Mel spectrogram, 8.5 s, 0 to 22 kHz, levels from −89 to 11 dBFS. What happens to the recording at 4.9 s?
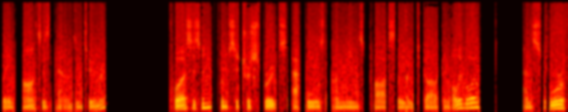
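The speech at 4.9 s, as throughout the clip, was likely quantised to very few levels and rounded without dither, a coarseness that fits roughly 5-bit resolution. This is low bit depth without dither. Because the rounding error tracks the waveform instead of being spread out as noise, it sits only about 15 dB below the speech and comes across as grainy, gritty distortion that shifts with the sound, sputtering on the quietest parts.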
